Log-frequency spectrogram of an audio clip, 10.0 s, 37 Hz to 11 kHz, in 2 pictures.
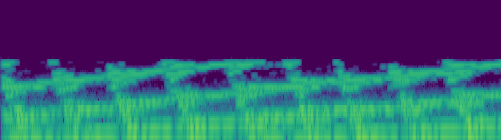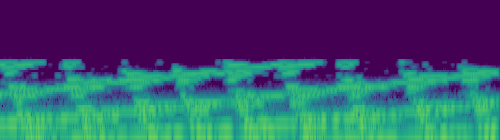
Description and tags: I wanted to create some synth tracks based on ancient geometry patterns. I found numerous images of ancient patterns and cropped into linear strips to try and digitally create the sound of the culture that created them. I set the range of the frequencies based on intervals of 432 hz which is apparently some mystical frequency or some other new age mumbo jumbo.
